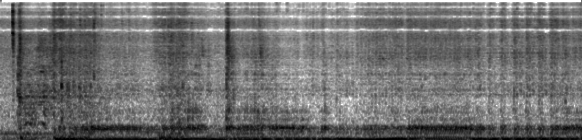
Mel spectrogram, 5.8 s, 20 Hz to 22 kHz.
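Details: Honda EF Civic after swapping the DX chassis harness for the SI harness, with a hybrid OBD0-OBD1 + OBD2 engine harness and OBD0 ECU, jump-started in neutral, probably low on fuel: catches and settles into a low, slightly uneven idle with small wavers; runs but not smoothly.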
